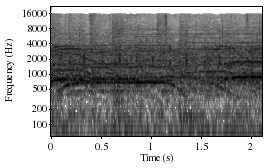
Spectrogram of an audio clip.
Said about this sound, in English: Now the Royals are down to their last strike. The A's bench jumping up with every pitch. The fans on their feet, cheering with every pitch from Beard.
